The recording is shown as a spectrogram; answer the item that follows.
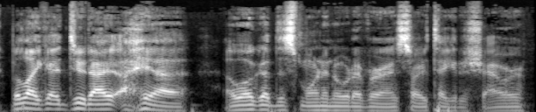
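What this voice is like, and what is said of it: Hoarse, unusually low voice. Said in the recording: “my voice is a little bit shot ... my voice was like shot ... how low it can go, and I found a whole new octave”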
